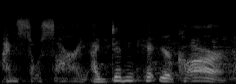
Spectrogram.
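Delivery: exaggerated stage whisper, drawn out; whispered plea across to another car. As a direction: mouth it slowly in a hushed apology. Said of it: "I'm whispering to them".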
